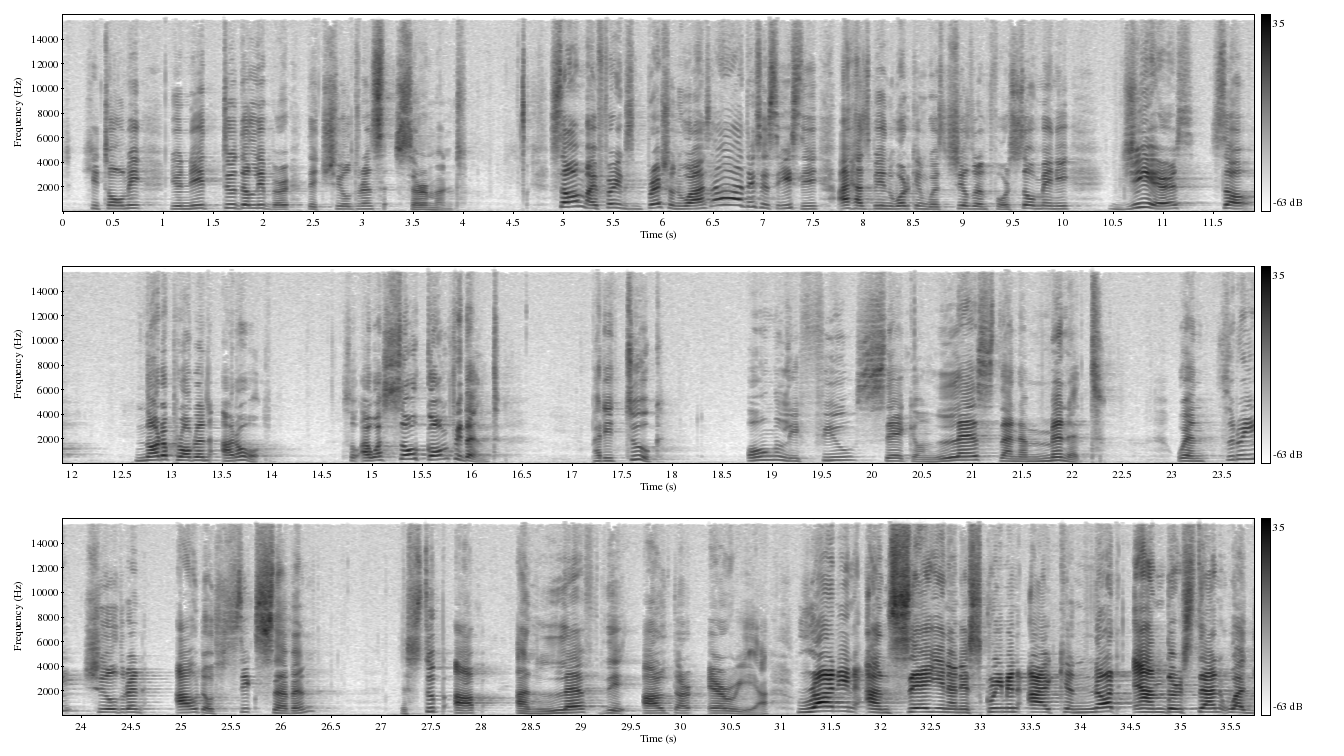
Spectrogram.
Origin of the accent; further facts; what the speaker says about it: Peru; moved away; Today's gospel makes me think of how I would feel going back to my hometown, Peru, to preach. After 30 years being away of preaching in my country, I can imagine my friends' eyebrows, you know, raising.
